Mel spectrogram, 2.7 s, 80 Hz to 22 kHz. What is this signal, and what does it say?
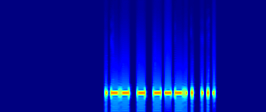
Morse code, heard as a keyed tone, about 46 wpm, 700 Hz. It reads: WT8S
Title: USA Call Signs - 4 Characters - 45wpm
